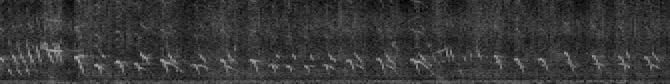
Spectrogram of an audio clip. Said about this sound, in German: Und die Bienen summten sehr bedrohlich und einige Wespen hatten ihn schon gestochen.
